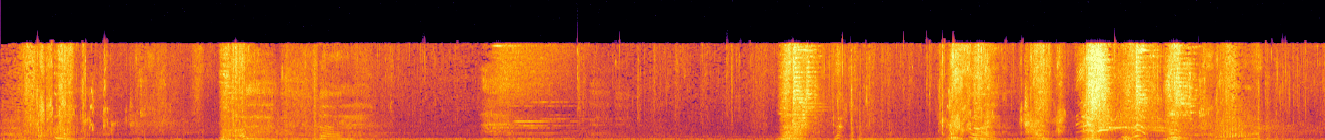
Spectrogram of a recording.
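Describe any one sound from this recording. Blades swing and strike in a fight.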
